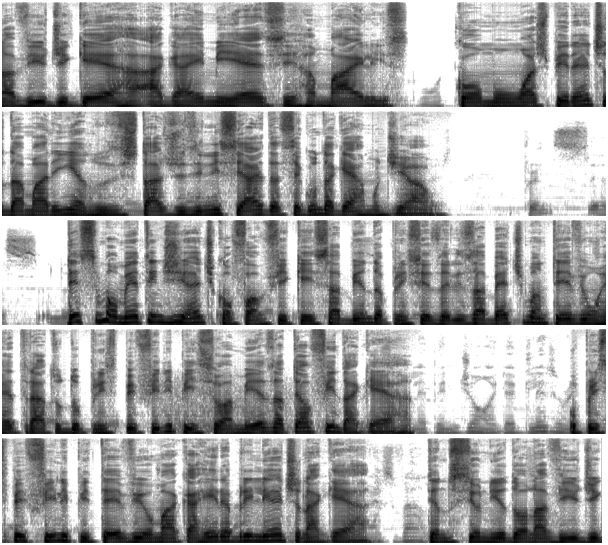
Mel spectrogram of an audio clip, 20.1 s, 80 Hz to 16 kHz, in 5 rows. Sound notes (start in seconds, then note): 4.3 voiceover; 13.4 voiceover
